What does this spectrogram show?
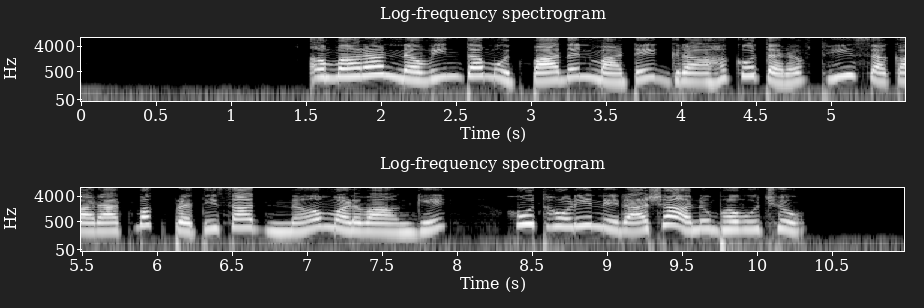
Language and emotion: Gujarati, sad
